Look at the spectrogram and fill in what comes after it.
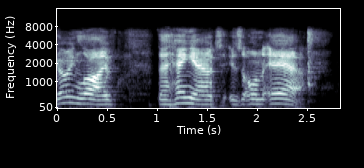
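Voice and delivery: put-on British accent. Opening a live Hangout as a joke: put-on British accent. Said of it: "I'm gonna do this with my British accent today".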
